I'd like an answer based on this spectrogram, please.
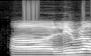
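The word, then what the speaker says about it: pleura: Muscle से covered है जिसको हम लिवरा बोलते हैं, right. P is silent here.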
